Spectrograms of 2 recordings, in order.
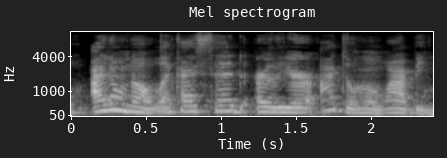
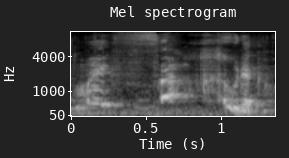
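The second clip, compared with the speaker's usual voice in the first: possessive mock inner voice. Possessive over food, inner voice.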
